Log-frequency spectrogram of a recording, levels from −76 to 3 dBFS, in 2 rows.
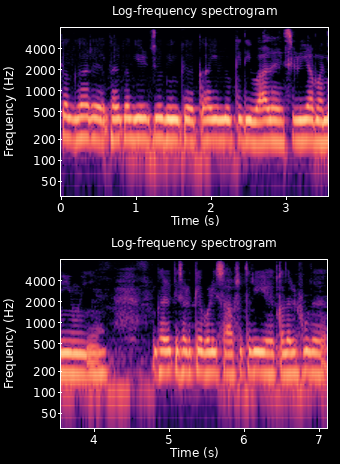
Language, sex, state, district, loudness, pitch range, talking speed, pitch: Hindi, female, Uttar Pradesh, Muzaffarnagar, -13 LUFS, 185-195 Hz, 135 wpm, 190 Hz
